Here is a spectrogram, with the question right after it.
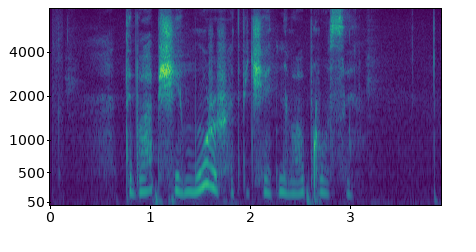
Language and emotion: Russian, angry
